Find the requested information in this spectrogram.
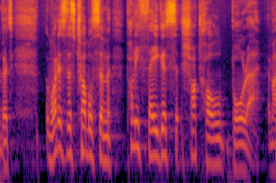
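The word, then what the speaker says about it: polyphagous: But what is this troublesome Polyphagus shot-hole borer? Am I saying it right? Yeah, it's perfect pronunciation there. So the Polyphagus shot-hole borer is a minute little beetle.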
